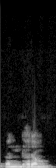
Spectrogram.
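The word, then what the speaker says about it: कन्धरम्: बोला जाता है कि म की टांग तोड़ी दी हुई है। मतलब एक इस तरह से डश लगाया हुआ होता है ताकि आपको म पूरा नहीं पढ़ना है। कंध म ऐसे नहीं बोलना है। कंधरम कंध इस तरह से आपको इसको उच्चारित करना है। जब आप ल में बोलते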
